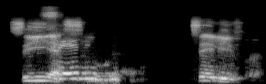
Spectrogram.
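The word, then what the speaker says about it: ces livres: Uh say say Libra says say Libra and Libra but we have to add an extra s. Okay. Okay. Because the noun is plural here. Although that s will be silent, we won't pronounce it.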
